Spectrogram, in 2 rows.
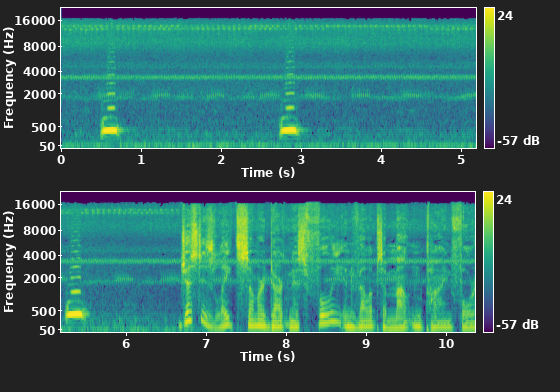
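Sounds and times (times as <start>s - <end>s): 
faint steady insect drone on a late-summer night: 0.0s - 10.3s
male flammulated owl hooting in a ponderosa pine: 0.4s - 0.9s, 2.6s - 3.3s, 5.1s - 6.1s
speech: 0.5s - 0.8s, 6.7s - 10.3s.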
